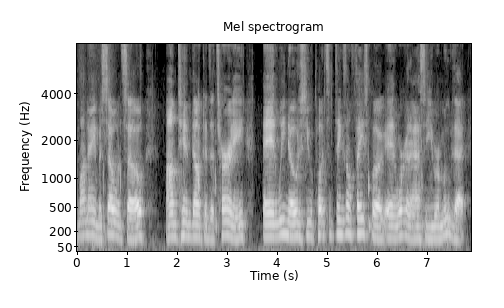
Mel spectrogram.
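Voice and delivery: nice, courteous Southern drawl. Retelling what a southern attorney said on a call, imitating a nice southern drawl. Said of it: "just got this nice drawl accent and says".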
